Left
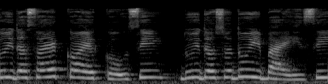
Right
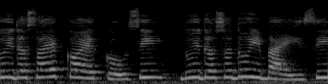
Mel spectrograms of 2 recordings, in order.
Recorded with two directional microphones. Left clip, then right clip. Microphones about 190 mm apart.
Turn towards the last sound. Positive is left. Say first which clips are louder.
# left 4 dB
turn(degrees=15)  # may be behind; listen again after turning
